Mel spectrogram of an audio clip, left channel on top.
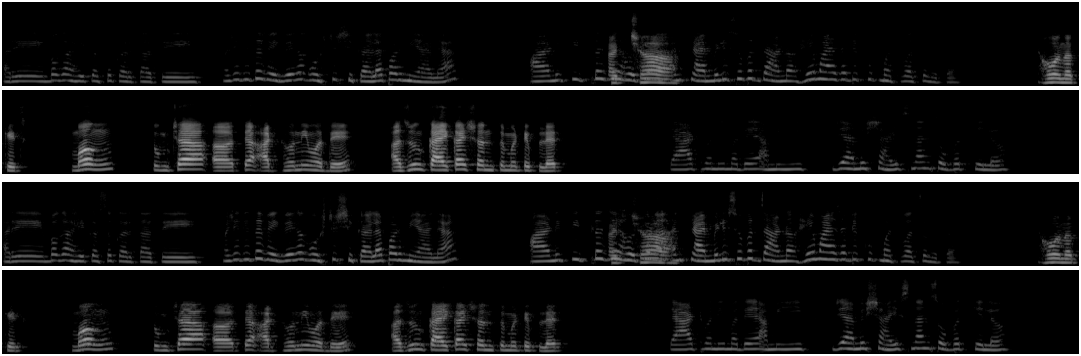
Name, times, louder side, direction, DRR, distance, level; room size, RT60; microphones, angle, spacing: voice 1, 0.0-4.6 5.3-9.6 17.2-18.8 19.1-20.8, right 3 dB, 35° right, 0.7 m, -47 dB
voice 2, 6.1-6.7 10.4-10.9 11.5-11.9 12.3-14.3 14.7-16.3, left 4 dB, 60° left, 0.6 m, -35 dB
5.5 x 4.5 x 6.3 m
head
